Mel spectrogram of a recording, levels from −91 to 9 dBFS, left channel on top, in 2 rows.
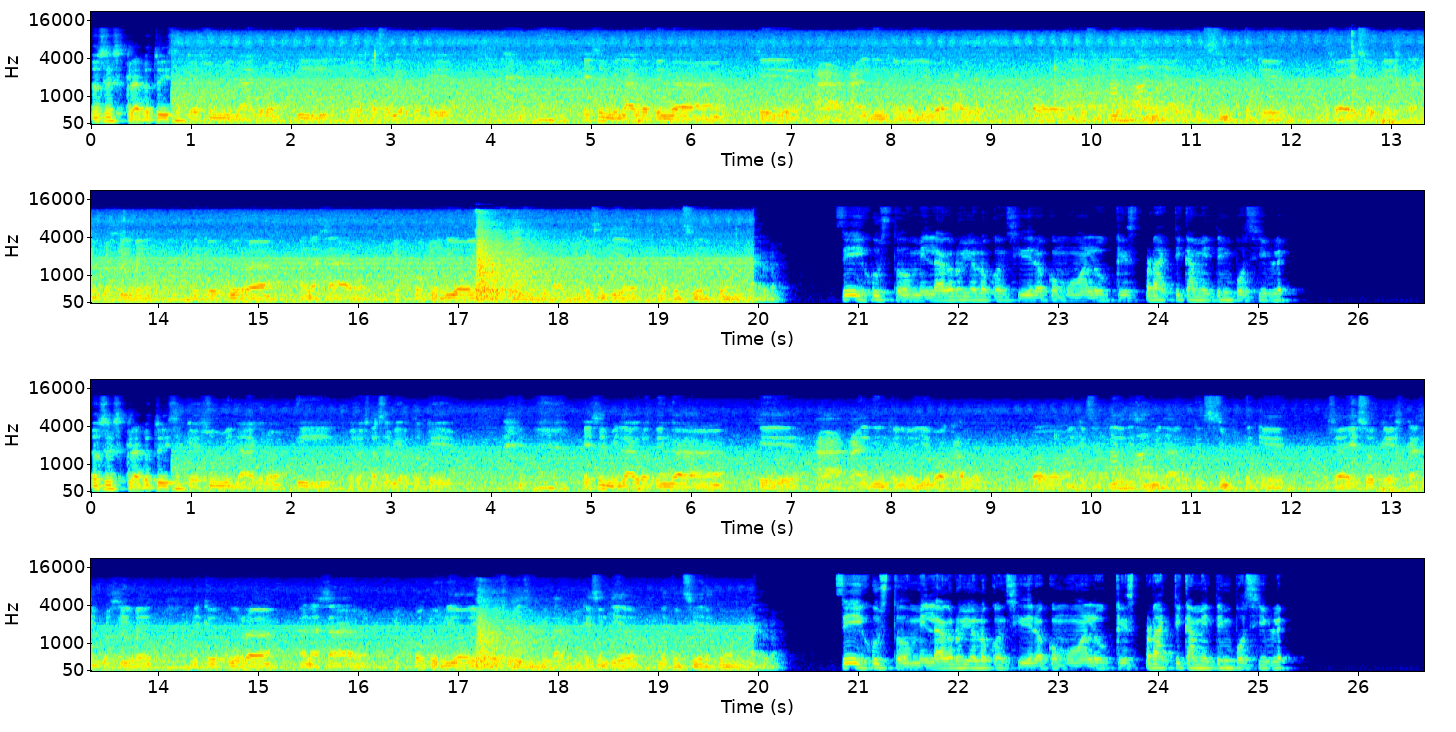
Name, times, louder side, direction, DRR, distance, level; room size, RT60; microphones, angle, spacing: voice 1, 0.0-3.7 4.1-6.4 6.7-9.0 9.4-12.0 12.3-16.2 16.6-20.2, left 1 dB, 15° left, 1.0 m, -24 dB
sound 1, 0.8-20.0, left 4 dB, 85° left, 0.7 m, -26 dB
voice 2, 20.8-25.2, right 2 dB, 60° right, 1.5 m, -34 dB
8.2 x 7.0 x 8.2 m
head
